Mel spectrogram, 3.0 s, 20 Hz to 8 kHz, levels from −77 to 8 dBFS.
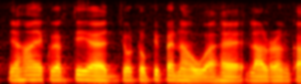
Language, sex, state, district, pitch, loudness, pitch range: Hindi, male, Jharkhand, Garhwa, 110 Hz, -17 LUFS, 100-115 Hz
